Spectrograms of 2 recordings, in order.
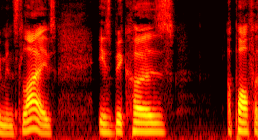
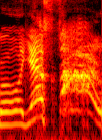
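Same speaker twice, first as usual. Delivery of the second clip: mock, annoying, screechy shout, pitched higher; 3 dB louder than usual. Retelling how a character suddenly yelled: imitating an annoying screech. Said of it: "this really annoying".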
